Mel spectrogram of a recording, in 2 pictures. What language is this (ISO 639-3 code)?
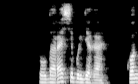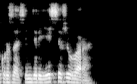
chv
